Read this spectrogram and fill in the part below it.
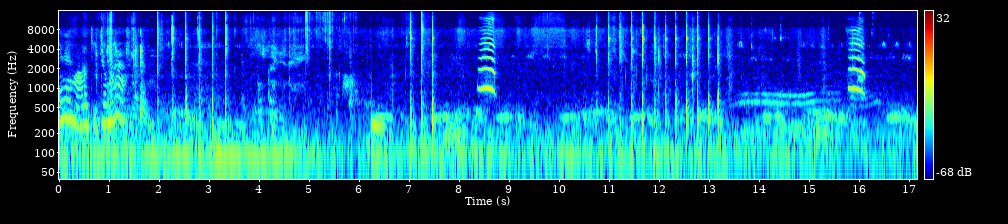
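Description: A baby monkey squeals in short, shrill cries.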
